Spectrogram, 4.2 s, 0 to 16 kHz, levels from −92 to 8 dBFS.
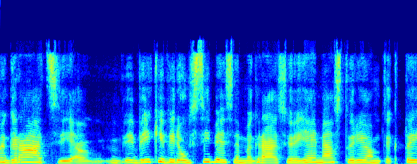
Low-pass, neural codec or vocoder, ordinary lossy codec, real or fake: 10.8 kHz; vocoder, 24 kHz, 100 mel bands, Vocos; Opus, 32 kbps; fake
